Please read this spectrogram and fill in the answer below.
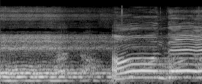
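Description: Devotional naat singing with no instruments. A backing chorus holds a steady humming drone, and about a second in a solo male voice comes in on a long, gliding held note.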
